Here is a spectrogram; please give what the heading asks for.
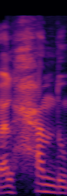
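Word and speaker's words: الحمد: So Alhamdu, make the ha clear, not ha.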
